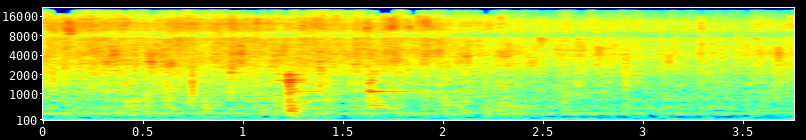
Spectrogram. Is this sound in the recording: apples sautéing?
yes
